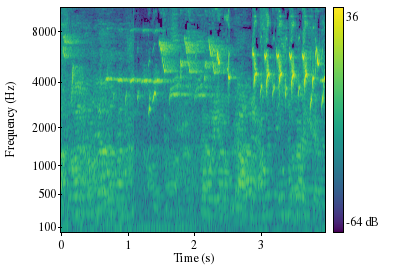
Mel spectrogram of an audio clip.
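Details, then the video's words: Hybrid goldfinch in a singing contest held by the Ain Chock bird association, Casablanca, 23 May 2021: high twittering notes and a closing burst of quick repeated chirps, partly masked by people talking nearby. "مباراة تغريد هجين الحسون"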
